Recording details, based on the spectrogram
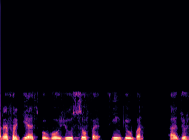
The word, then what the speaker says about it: یوسف: تو یوسف عام طور پر رکھا جاتا ہے، کہا جاتا ہے، لیکن قرآن مجید کا جو تلفظ ہے اس لفظ کا وہ یوسف ہے، سین کے اوپر جو ہے وہ پیش ہے، یوسف.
